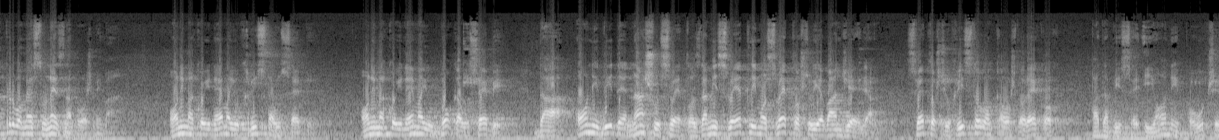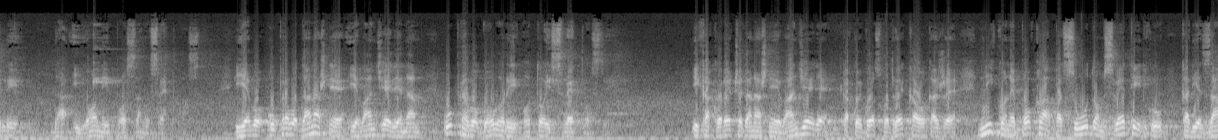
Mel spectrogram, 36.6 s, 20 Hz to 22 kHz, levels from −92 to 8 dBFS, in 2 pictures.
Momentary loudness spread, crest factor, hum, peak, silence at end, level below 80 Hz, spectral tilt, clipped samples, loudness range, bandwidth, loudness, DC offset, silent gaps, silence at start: 14 LU; 10 dB; none; 0 dBFS; 0 s; -24 dBFS; -6.5 dB/octave; 3%; 4 LU; 14.5 kHz; -9 LUFS; 0.7%; none; 0 s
